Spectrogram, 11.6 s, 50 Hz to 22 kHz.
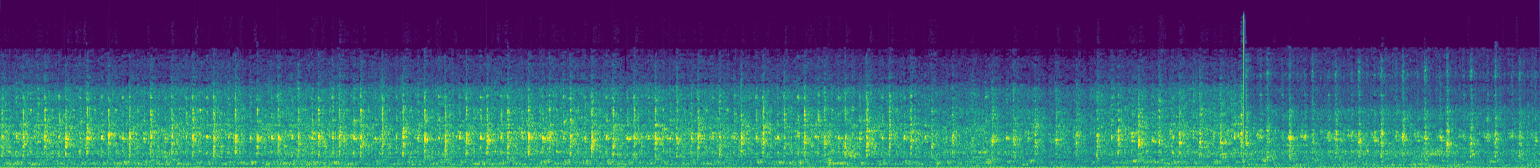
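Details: Datsun 280Z that felt sluggish and hot-started poorly: steady, even low idle with a smooth unbroken rumble and no miss or stumble; engine healthy at idle.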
